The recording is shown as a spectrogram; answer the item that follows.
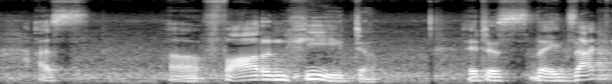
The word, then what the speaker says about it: Fahrenheit: about fahrenheit though the word fahrenheit is usually pronounced as foreign heat it is the exact pronunciation as for the cambridge advanced learners dictionaries fahrenheit now fire and height is used more commonly in the united states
